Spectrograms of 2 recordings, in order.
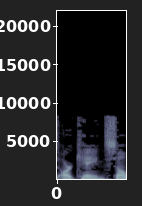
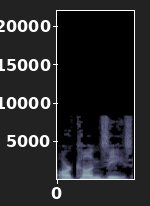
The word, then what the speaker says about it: Arkansas: senators as one favored the pronunciation as Arkansas while the other favored Arkansas.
